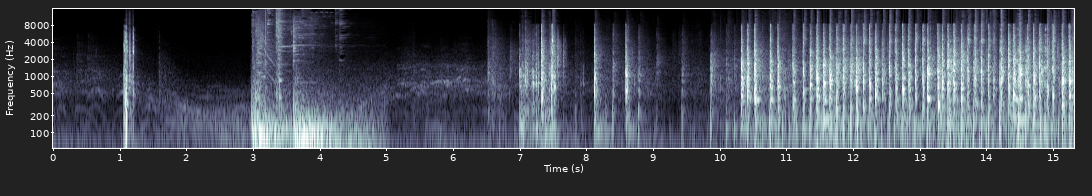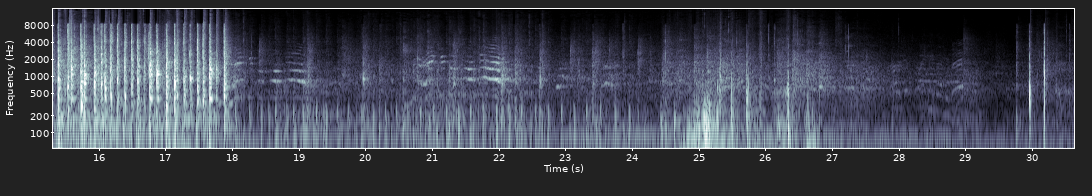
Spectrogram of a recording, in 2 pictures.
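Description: Paintball markers firing: scattered single shots in the first few seconds, then a long stretch of dense rapid fire from about ten seconds in, lasting roughly eight seconds.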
